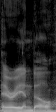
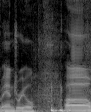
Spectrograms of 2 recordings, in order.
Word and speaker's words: Ariandel: Ashes of Ariandel. Ariandel. I pulled it up here so I wouldn't say it right because I just call it Ashes of Andriel.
